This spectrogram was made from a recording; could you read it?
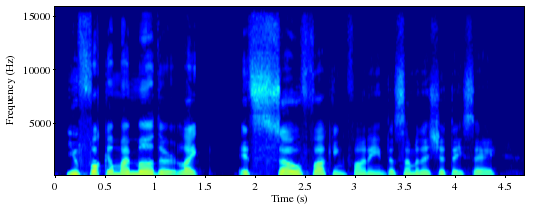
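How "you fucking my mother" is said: clumsy fake Indian accent, pitched up. Describing how people cuss others out, in an attempted indian accent. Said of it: "That was my attempt at an Indian accent".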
